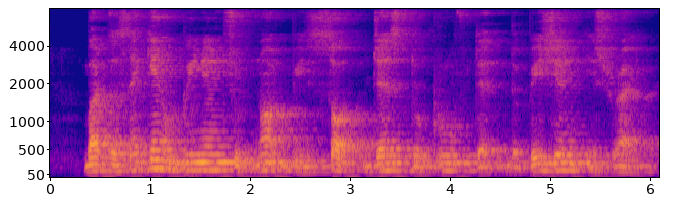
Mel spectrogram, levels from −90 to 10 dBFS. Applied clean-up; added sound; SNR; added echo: none; none; none; reverberation time 0.9 s.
